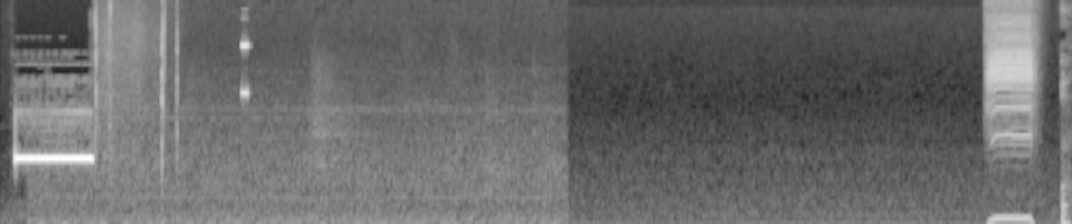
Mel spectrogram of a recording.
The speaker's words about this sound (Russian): К сожалению, я не могу подойти к телефону. Оставьте ваше сообщение после звукового сигнала.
